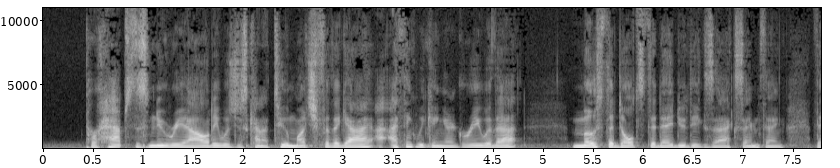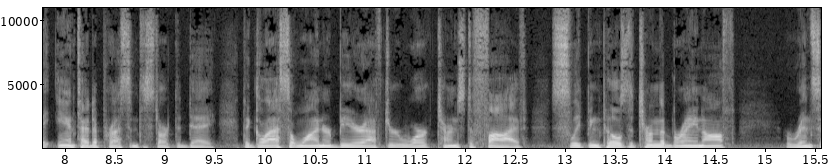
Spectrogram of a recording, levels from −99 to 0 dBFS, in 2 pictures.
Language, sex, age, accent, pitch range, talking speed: English, male, 40-59, American, 105-130 Hz, 205 wpm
